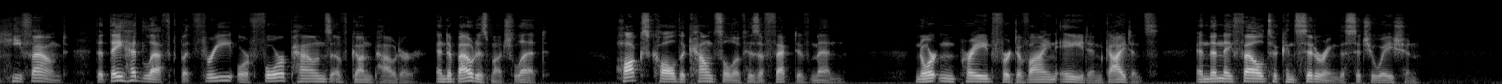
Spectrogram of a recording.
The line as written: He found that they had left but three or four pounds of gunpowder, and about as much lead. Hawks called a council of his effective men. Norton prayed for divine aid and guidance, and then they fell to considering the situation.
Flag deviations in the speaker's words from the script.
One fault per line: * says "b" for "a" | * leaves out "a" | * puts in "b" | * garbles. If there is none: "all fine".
all fine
